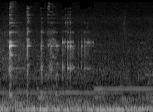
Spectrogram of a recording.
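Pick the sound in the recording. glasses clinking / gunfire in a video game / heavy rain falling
glasses clinking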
